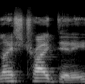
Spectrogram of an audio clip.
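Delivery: ordinary delivery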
